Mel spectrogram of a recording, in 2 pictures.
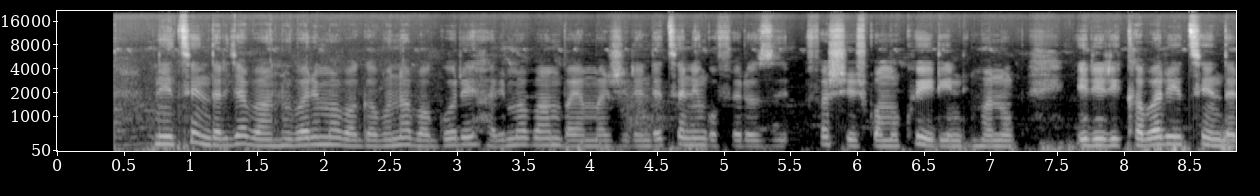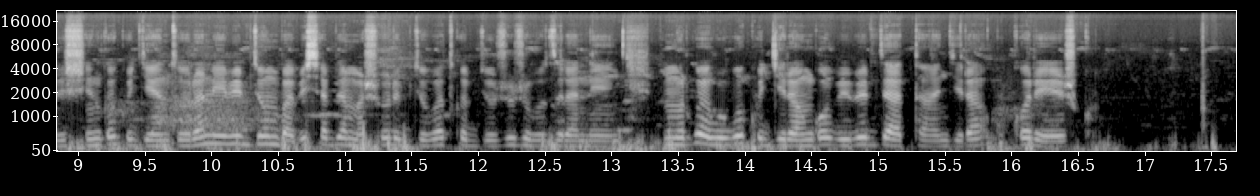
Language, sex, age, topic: Kinyarwanda, female, 25-35, education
